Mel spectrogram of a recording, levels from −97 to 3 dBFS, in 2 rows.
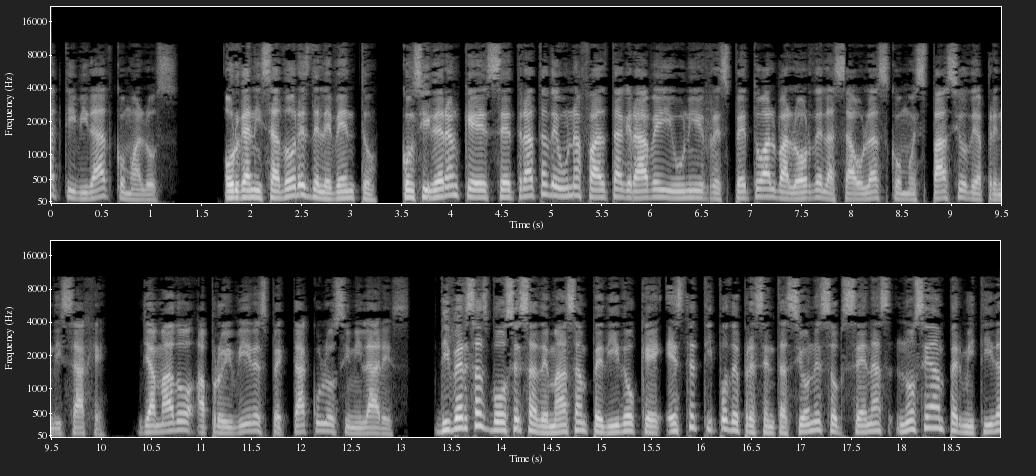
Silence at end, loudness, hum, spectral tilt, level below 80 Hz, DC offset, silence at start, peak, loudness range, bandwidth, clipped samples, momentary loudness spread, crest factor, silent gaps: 0 s; -20 LUFS; none; -4.5 dB/octave; -56 dBFS; under 0.1%; 0 s; -2 dBFS; 4 LU; 11 kHz; under 0.1%; 8 LU; 18 dB; 1.29-1.66 s, 3.29-3.51 s, 13.10-13.33 s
